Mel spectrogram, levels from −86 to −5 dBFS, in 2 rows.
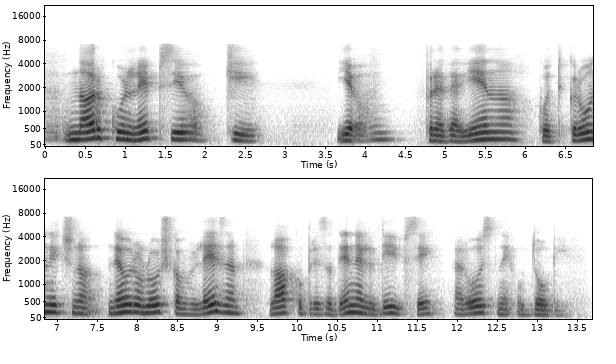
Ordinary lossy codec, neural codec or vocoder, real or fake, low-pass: none; codec, 16 kHz, about 1 kbps, DyCAST, with the encoder's durations; fake; 7.2 kHz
